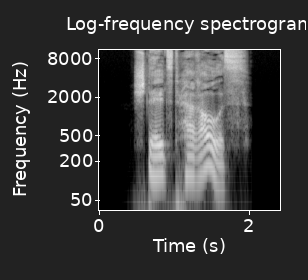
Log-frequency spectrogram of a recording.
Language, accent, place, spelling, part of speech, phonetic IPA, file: German, Germany, Berlin, stellst heraus, verb, [ˌʃtɛlst hɛˈʁaʊ̯s], De-stellst heraus.ogg
- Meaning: second-person singular present of herausstellen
